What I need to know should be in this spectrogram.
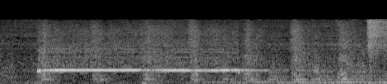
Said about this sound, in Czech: Osobní vláček projel Karlštejnem, zahoukal a zamířil do krajiny skal a údolí řeky Berounky.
